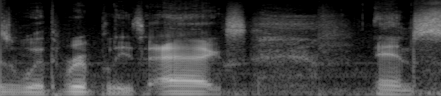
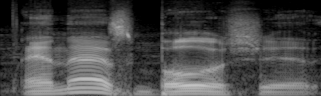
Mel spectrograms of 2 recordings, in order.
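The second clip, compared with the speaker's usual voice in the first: normal talking voice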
